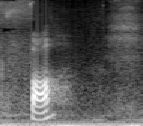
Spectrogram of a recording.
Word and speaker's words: pho: are doing vietnamese food we are doing pho pronounced fall correct and summer rolls vietnamese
